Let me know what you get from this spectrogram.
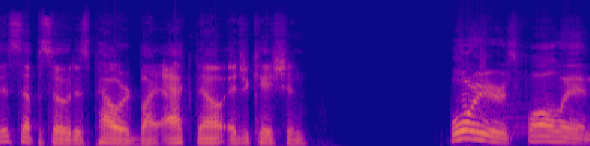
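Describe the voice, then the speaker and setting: A man speaks in an ordinary speaking voice at medium pitch and a moderate pace. The recording is very clean, with a silent background. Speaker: podcast host. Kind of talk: podcast intro.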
